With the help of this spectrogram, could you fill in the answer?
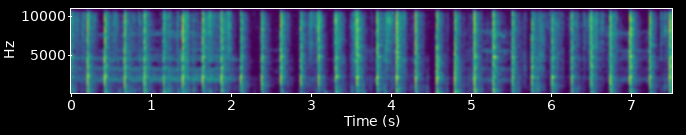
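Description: A hand-sized hollow purple rubber or plastic ball with a white label is held close and tapped with fingertips and fingernails. About 33 short, hollow taps land in a brisk, fairly steady rhythm of roughly two per second. Each has a dull low thump with a mid-range tone and a faint bright click, dying away almost instantly.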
